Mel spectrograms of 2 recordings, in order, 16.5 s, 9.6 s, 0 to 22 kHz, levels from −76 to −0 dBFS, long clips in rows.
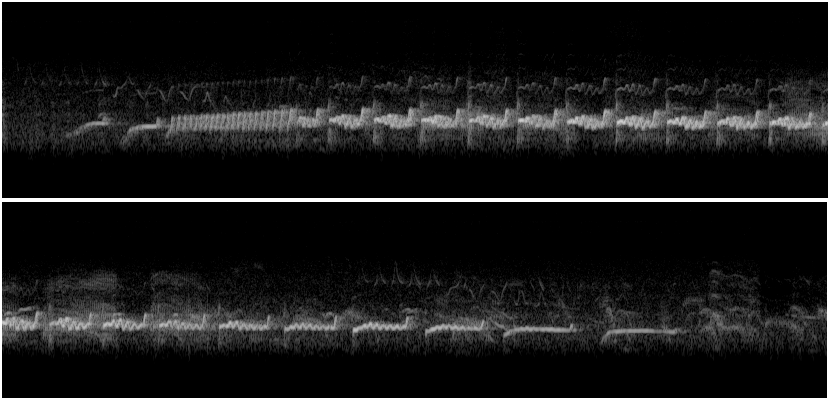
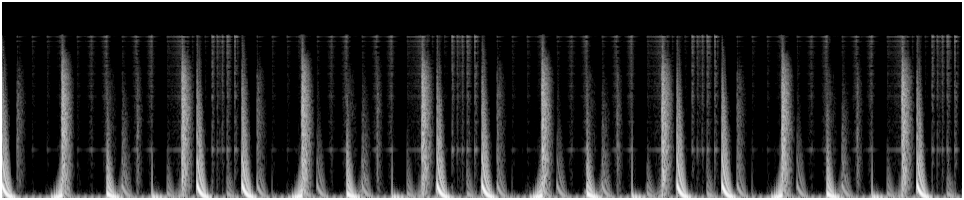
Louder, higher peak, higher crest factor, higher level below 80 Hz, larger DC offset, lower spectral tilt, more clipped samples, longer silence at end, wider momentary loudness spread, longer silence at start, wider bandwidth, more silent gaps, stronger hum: second, -24 LUFS vs -15 LUFS; second, -12 dBFS vs 0 dBFS; about the same, 16 dB vs 14 dB; second, under -90 dBFS vs -16 dBFS; neither; second, 9.5 dB/octave vs -6 dB/octave; neither; about the same, 0 s vs 0 s; about the same, 16 LU vs 18 LU; about the same, 0 s vs 0 s; first, over 20 kHz vs 11.5 kHz; neither; neither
